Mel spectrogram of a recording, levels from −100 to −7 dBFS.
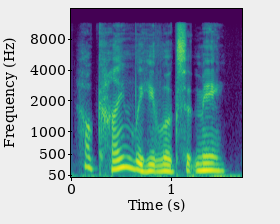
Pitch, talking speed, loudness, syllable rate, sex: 160 Hz, 210 wpm, -16 LUFS, 5.2 syllables/s, male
